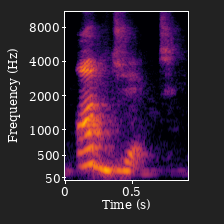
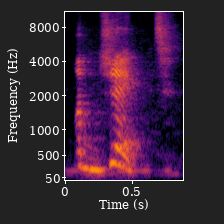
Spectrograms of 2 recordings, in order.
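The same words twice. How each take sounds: First: The stress is on the first syllable. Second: The stress is on the second syllable. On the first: It is used as a noun. "the next noun is is object" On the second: It is used as a verb. "and here is object"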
